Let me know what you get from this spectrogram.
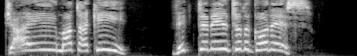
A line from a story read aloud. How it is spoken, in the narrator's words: Major Veer Singh shouting the war cry of the Rajputs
